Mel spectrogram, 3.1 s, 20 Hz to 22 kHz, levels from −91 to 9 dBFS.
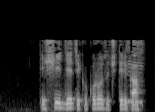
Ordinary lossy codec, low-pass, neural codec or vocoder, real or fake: MP3, 24 kbps; 7.2 kHz; none; real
